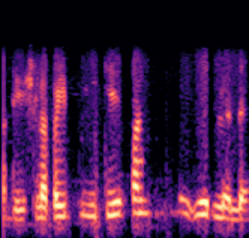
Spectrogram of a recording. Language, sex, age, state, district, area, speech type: Malayalam, male, 18-30, Kerala, Wayanad, rural, conversation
